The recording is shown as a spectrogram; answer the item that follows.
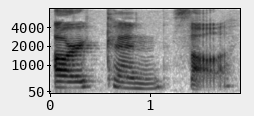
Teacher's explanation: The S at the end is silent, unlike Kansas. And then you're also going to pronounce that A after the K much flowier.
